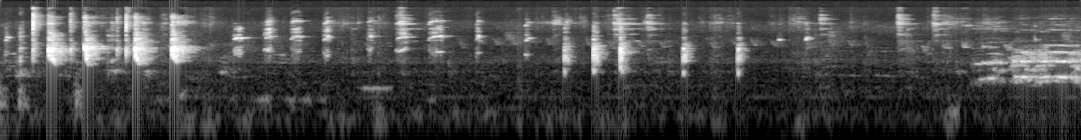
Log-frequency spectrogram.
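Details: Greater green leafbird reared by hand, opening with loud scratchy chips repeated about twice a second, then scattered soft ticks and clipped notes, ending in a harsh, wavering chatter.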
